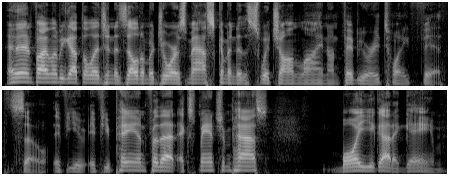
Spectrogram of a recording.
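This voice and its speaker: A man's voice: mid-range voice, quick pace, a little mellow, smooth, no echo. A man hosting a casual podcast, reading game release news in a loose, profane, joking way and stumbling over names. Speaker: podcast host.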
